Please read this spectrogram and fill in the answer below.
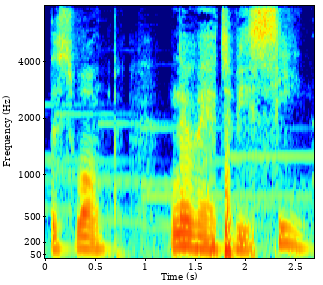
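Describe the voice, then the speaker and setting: A man's voice: mid-range voice, warm tone. A man narrating a horror adventure game dramatically, drawing out his phrases for suspense. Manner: slow, suspenseful, drawn-out phrases. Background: background music.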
